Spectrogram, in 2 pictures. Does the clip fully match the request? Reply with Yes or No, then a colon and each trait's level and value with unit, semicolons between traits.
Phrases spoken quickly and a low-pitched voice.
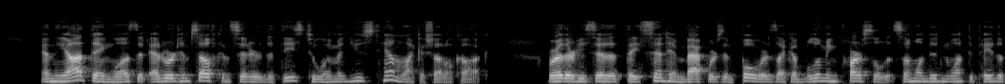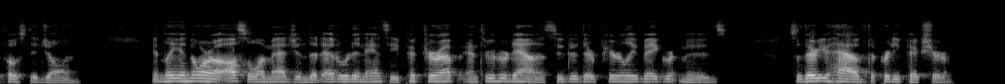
Yes: fast, 210 wpm; low, 130 Hz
